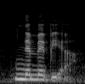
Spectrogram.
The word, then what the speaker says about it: Namibia: but they know and so that's can you pronounce it again Namibia Namibia Namibia or if you're real local it's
